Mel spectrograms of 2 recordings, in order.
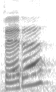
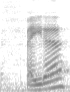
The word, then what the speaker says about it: feta: but if you care it has an S sound so Fanta but at feta feta so it's feta instead of fader it's better okay I believe you I'll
